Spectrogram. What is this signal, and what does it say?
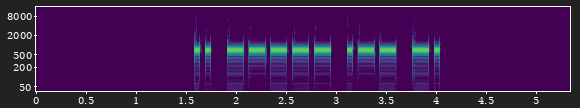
Morse code, heard as a keyed tone, about 22 wpm, 700 Hz. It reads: I0WN
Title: DXCC-100 Call Signs - 4 Characters - Repeated 3x - 22wpm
